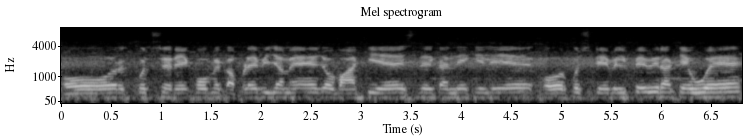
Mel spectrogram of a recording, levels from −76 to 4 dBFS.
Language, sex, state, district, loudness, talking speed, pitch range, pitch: Hindi, male, Uttar Pradesh, Ghazipur, -18 LUFS, 210 wpm, 140-150 Hz, 145 Hz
